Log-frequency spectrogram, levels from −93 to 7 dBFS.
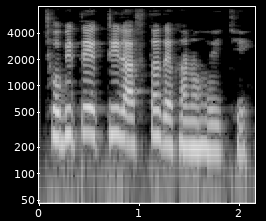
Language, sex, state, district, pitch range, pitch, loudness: Bengali, female, West Bengal, Cooch Behar, 195-275 Hz, 220 Hz, -15 LUFS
